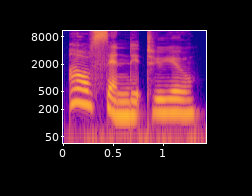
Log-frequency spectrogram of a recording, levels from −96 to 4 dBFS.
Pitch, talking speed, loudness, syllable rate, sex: 185 Hz, 210 wpm, -18 LUFS, 3.9 syllables/s, female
